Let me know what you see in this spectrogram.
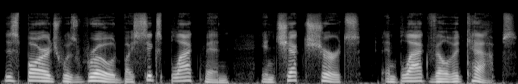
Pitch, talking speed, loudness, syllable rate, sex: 135 Hz, 185 wpm, -18 LUFS, 3.9 syllables/s, male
